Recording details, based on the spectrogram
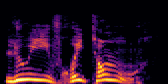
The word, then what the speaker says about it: Vuitton: Louis Vuitton.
